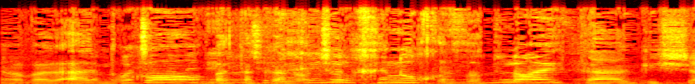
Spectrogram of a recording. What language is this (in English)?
Hebrew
